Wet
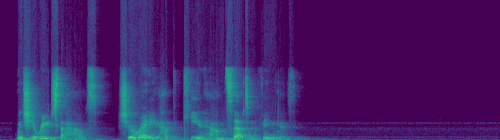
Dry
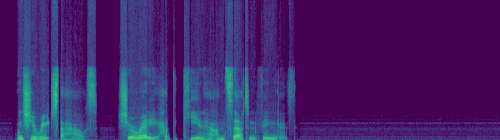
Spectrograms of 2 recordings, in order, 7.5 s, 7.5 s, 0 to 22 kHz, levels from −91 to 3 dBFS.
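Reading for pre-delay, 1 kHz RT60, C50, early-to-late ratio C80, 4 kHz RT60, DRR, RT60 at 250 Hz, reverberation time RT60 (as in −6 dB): 6 ms, 0.70 s, 11.5 dB, 14.0 dB, 0.55 s, 6.0 dB, 1.5 s, 0.85 s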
